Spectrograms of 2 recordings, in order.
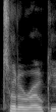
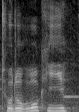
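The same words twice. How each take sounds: First: Said with an English-style pronunciation. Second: Said with a German-style pronunciation. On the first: This is how the English dub says it. "It's not Todoroki" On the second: This is how the German dub says it. "Or as the German dub would say"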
